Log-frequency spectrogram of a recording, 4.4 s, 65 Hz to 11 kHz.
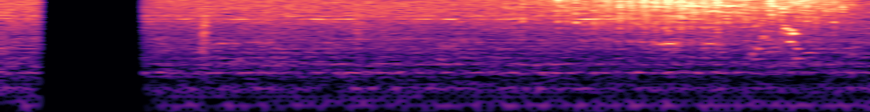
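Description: Virtual bee wolves in the Spider-Man 2 video game buzz in a steady, dense insect drone, faint overall, after a brief gap of silence at the start.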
